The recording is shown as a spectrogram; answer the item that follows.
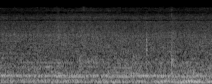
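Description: Street ambience with traffic: a steady hum carrying one constant tone over a low rumble, with a few faint clicks.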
